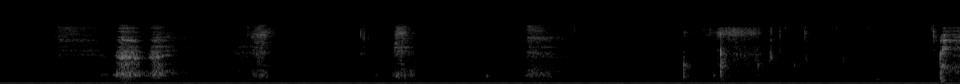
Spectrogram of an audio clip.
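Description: A person slurping extra-spicy stir-fried ramen noodles off chopsticks: a string of short, airy slurps and breaths with pauses between them.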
